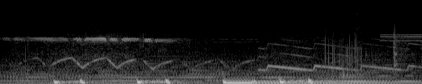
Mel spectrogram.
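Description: Ambulance sirens on a road after an attack on tourists in Pahalgam, several wailing and yelping sirens overlapping with passing vehicle rumble and horn blasts, loud and close.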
